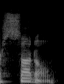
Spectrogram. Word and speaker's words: subtle: But other differences are more subtle. That's spelled S-U-B-T-L-E. But we do not pronounce the letter B in the word.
